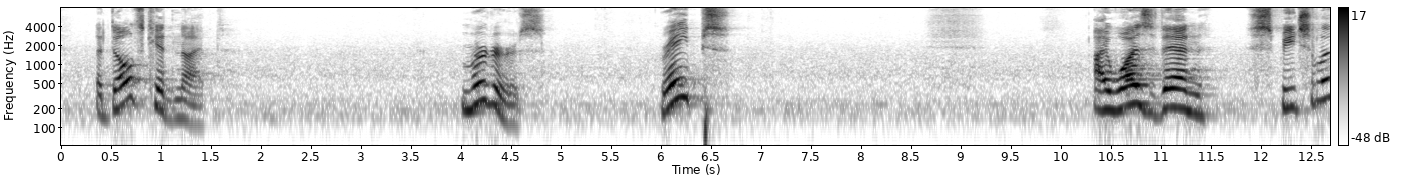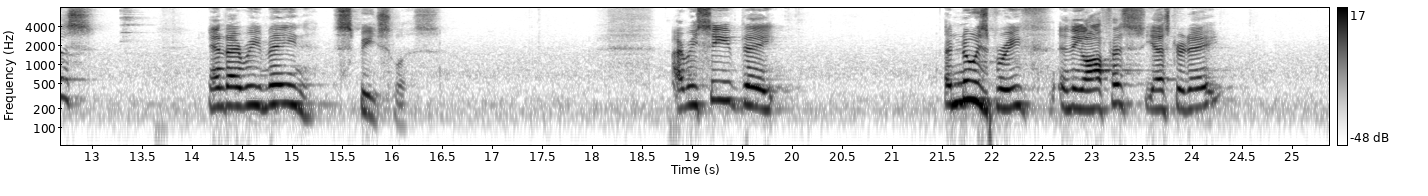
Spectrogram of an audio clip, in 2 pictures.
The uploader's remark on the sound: delivered a moving speech at the CCU for Israel event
